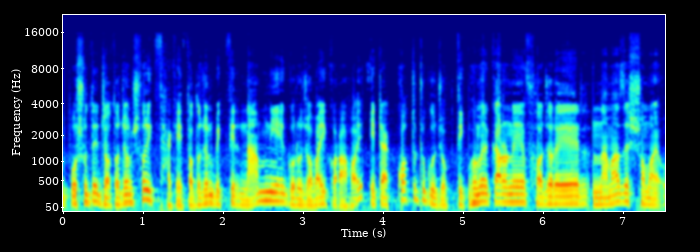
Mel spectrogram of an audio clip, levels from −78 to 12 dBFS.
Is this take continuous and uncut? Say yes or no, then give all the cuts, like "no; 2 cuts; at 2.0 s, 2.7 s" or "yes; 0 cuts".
no; 3 cuts; at 3.8 s, 5.1 s, 6.6 s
